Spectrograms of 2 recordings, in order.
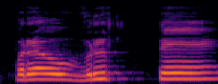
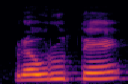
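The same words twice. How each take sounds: First: The t sound in the middle is doubled. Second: The t sound in the middle is single. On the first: The speaker calls it right. "डबल त है" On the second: The speaker calls it wrong. "प्रवृत्ते नहीं"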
